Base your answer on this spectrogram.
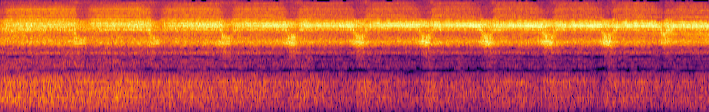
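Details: Cicadas in an August yard drone in a loud, high, continuous buzz that swells in regular pulses.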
